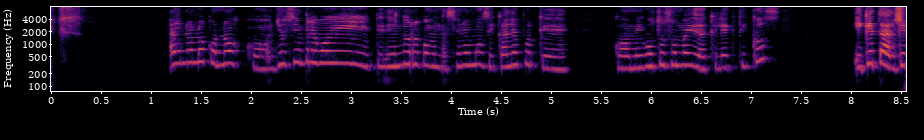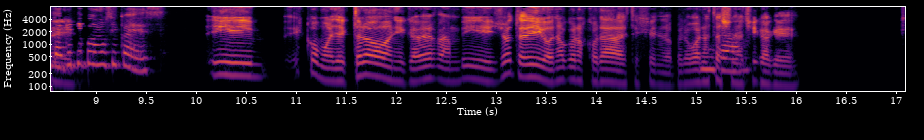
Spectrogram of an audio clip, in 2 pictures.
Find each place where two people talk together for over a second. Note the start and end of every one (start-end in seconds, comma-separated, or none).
none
